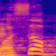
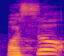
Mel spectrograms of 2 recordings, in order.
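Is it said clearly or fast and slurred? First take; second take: fast; clearly. First: It is said fast and slurred. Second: It is said clearly and distinctly.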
